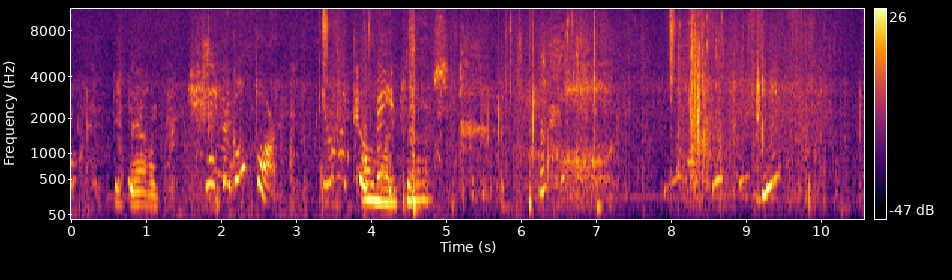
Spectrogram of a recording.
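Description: Men talk quietly close by, outdoors.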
